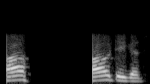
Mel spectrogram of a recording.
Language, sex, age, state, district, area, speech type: Odia, male, 18-30, Odisha, Dhenkanal, rural, conversation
